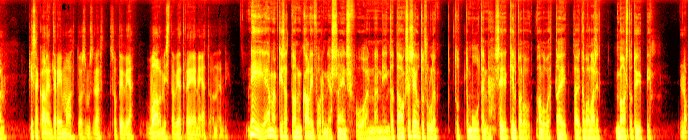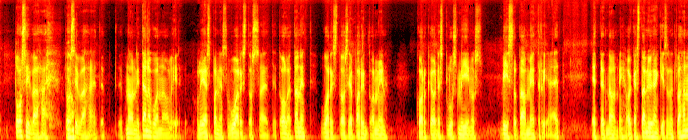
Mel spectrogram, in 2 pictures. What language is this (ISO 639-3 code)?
fin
